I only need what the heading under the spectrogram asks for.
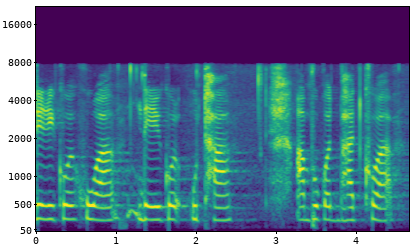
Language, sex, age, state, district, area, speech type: Assamese, female, 18-30, Assam, Morigaon, rural, spontaneous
